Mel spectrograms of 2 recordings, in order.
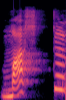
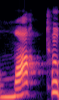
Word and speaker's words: macht: अब देखो, ये है मास्टर, नहीं पढ़ेंगे इसको, माख्ट पढ़ेंगे, गले से आवाज है, माख्ट, ठीक है?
